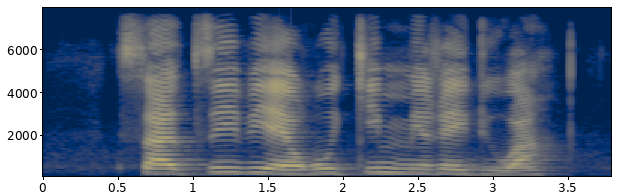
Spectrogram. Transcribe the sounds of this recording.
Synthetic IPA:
sat͡sʼɪbjɛɣʊkʼɪm̩mɪɣediwa

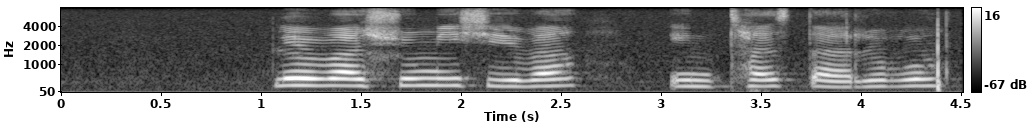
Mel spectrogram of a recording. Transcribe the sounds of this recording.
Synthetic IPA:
lɪβaʃʊmiʃiβa | in̩tʰastarɪɣʊ

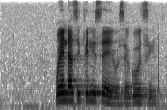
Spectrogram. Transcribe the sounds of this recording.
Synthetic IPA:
k̬wɛntʼasiǀinisɛk̬ɔsek̬uːt͡sʰi

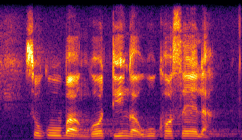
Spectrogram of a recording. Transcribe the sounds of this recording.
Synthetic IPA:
sok̬ʼuɓaŋod̥ʱiŋauk̬ukʰɔsɛːla

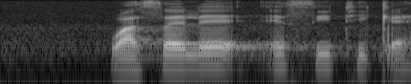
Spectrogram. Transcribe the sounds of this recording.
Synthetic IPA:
wʔasɛlɛesitʰikʼɛ

